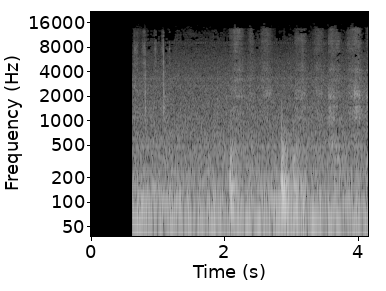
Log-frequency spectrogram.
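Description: A screwdriver turns a screw into wood.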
